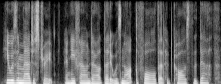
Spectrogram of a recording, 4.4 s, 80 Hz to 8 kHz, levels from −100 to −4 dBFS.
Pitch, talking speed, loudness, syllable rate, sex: 200 Hz, 260 wpm, -16 LUFS, 5.5 syllables/s, female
